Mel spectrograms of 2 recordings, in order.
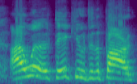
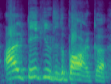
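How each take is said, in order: First: "I will take you to the park" stretched out very slowly; very slow, each word set apart; slow teaching repeat. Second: Said in the usual way. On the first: Shown as a demonstration. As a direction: dictate it slowly to the class. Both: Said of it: "slow repeat for learners".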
